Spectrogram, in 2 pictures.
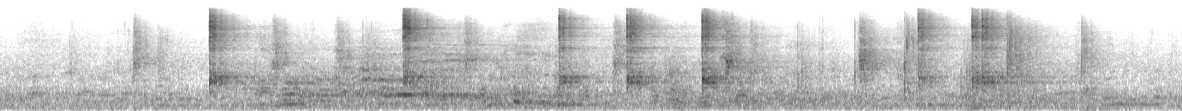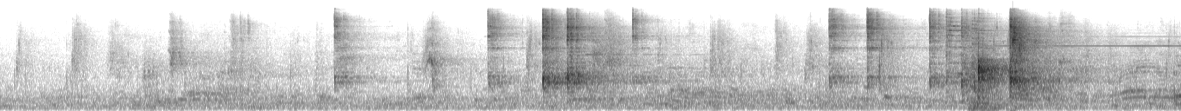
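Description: Fencers' feet stamp and squeak on the piste.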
